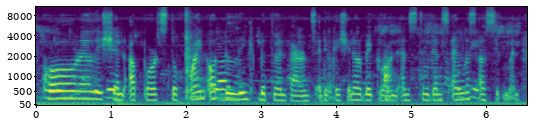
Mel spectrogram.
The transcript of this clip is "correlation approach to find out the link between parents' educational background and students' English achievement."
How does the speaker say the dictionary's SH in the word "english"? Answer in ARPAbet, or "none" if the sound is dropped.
S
